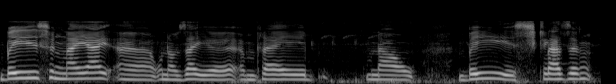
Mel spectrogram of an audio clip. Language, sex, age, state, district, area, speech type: Bodo, female, 45-60, Assam, Baksa, rural, spontaneous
